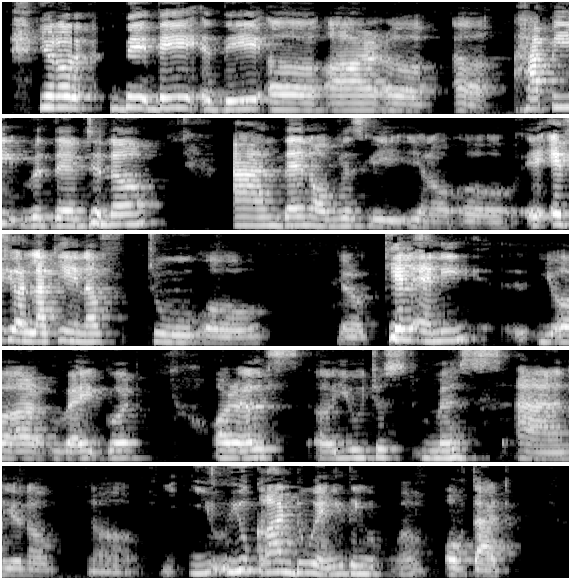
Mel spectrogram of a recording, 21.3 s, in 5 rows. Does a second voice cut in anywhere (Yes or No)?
No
